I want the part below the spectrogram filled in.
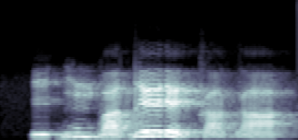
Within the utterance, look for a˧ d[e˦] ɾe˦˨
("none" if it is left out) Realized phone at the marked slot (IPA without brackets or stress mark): e˦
